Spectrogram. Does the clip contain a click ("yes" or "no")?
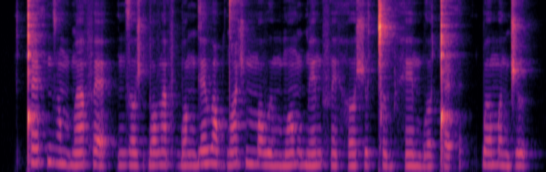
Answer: yes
